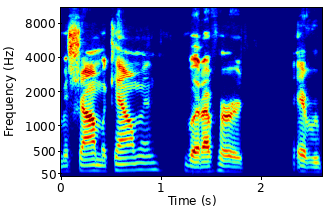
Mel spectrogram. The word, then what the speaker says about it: Shawn McCalman: to giggle um well uh my name is Sean mcalmon but I've heard every pronunciation you could think of so I wouldn't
